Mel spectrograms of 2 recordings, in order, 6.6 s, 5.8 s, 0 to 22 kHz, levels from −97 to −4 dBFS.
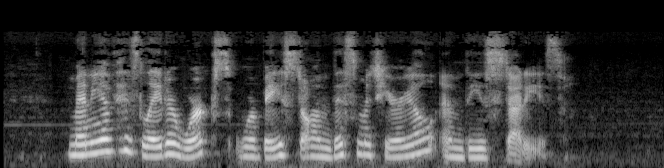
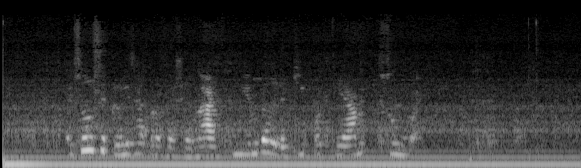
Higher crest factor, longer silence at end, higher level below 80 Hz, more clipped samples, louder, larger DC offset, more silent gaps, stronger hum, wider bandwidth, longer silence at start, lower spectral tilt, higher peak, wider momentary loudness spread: about the same, 20 dB vs 20 dB; first, 1.05 s vs 0 s; second, -66 dBFS vs -38 dBFS; neither; first, -24 LUFS vs -35 LUFS; neither; neither; neither; about the same, 11.5 kHz vs 11.5 kHz; first, 0.7 s vs 0 s; second, -4 dB/octave vs -8 dB/octave; first, -6 dBFS vs -14 dBFS; second, 9 LU vs 13 LU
